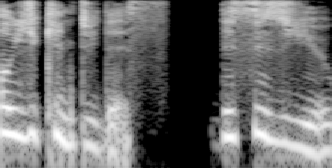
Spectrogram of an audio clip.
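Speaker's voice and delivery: put-on heavy, strong French accent. Speaker quoting their mother's encouragement, imitating mother's french accent. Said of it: "She has a very French accent".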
